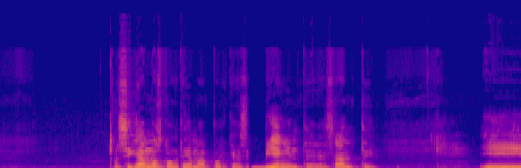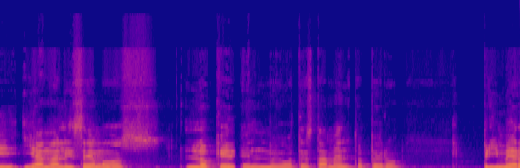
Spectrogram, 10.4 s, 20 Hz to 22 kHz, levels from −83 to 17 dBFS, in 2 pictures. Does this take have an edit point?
yes; 3 cuts; at 1.8 s, 2.5 s, 7.5 s

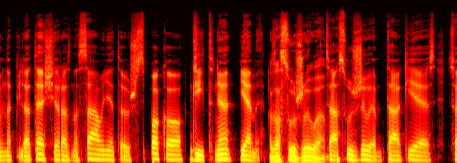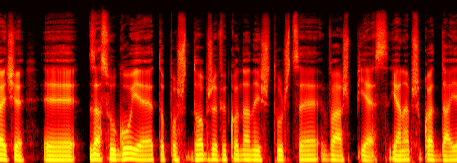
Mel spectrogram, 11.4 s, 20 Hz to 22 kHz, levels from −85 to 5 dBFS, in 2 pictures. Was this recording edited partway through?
yes; 3 cuts; at 2.3 s, 5.5 s, 6.8 s

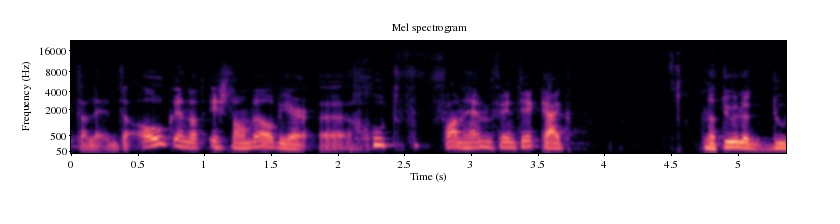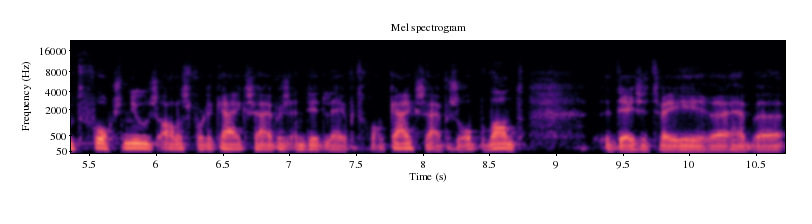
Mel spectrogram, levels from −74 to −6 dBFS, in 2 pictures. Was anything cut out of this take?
no; 0 cuts

